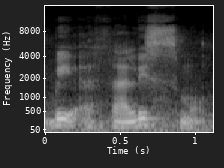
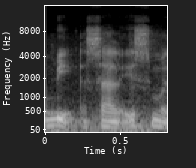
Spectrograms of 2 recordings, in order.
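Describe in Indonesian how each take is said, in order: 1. Kata-kata itu menyambung tanpa hamzah. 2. Hamzah sebelum ismu dibaca terpisah. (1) "dibacanya di bi'salismu" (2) "Tulisannya itu bi'sal ismu"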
